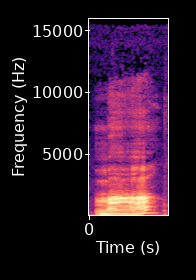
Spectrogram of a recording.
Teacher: The third tone is referred to as a dipping tone. So, but I like to call it the zombie tone because it's kind of like you're moaning, like you're using, it's coming from your throat.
